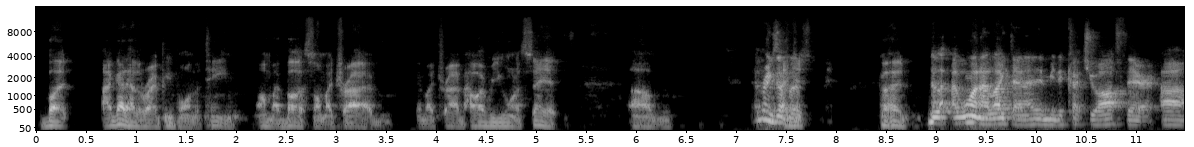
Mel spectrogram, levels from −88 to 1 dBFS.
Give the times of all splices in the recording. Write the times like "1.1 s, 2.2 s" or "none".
8.9 s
